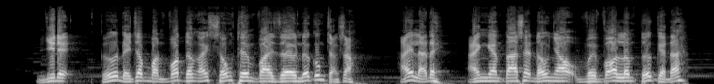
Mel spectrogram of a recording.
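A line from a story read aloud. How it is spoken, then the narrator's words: Loud call. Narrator (Vietnamese): lớn tiếng kêu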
